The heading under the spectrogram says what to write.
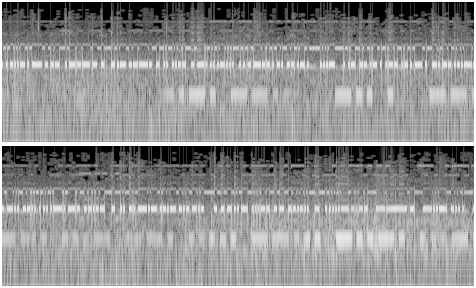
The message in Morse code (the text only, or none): none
